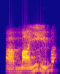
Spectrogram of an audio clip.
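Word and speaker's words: מַיִם: Pero en este caso, como la patah, yod y la hirek funcionan como una unidad, entonces mayim es una sílaba, ¿sí? No 2, es una, porque es un diptongo que se pronuncia y funciona juntos.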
